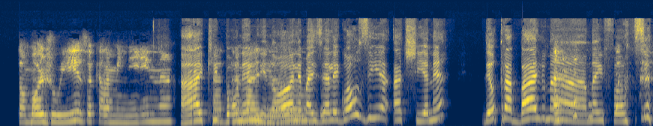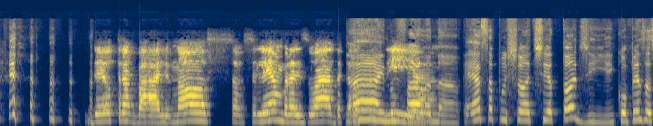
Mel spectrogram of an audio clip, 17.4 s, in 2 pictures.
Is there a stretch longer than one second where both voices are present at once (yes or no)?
yes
